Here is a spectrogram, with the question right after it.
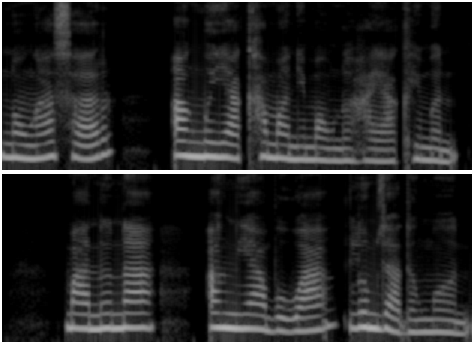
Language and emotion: Bodo, sad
